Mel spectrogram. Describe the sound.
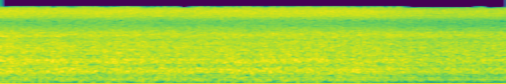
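Steady roaring hiss of an oxygen-gas torch flame with the gas turned up, loud and continuous with no breaks or changes.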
